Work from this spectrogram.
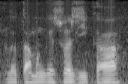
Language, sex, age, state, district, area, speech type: Hindi, male, 30-45, Uttar Pradesh, Sonbhadra, rural, spontaneous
